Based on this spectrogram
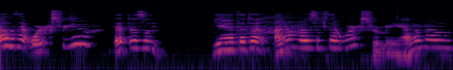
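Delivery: high, curious, gently surprised, non-judgmental tone. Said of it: "not in a way of judgment, just of like".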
